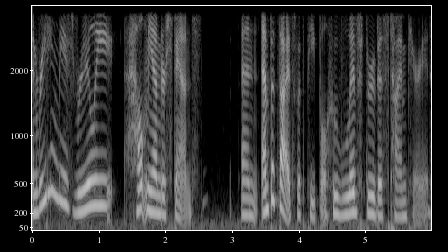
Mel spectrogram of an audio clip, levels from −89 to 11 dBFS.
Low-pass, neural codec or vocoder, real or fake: 3.6 kHz; none; real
